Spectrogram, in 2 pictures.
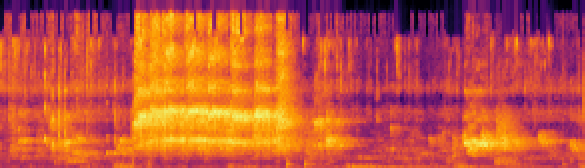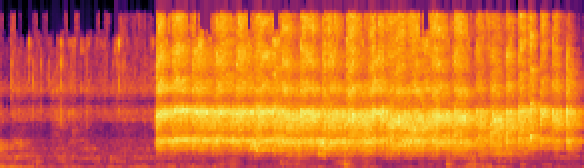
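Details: Pet budgerigars chirping playfully: dense, buzzy, high warbling chatter in bursts, with short gaps in the middle, then a continuous loud stretch toward the end, over low background rumble.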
